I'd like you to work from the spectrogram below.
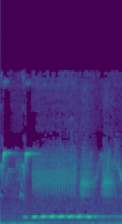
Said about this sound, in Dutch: Nou, we horen nu een bosuil. En dat is heel bijzonder, want het is midden overdag. En hier woont een bosuil, dat is al heel lang, zolang ik hier woon. En die overdag roept.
